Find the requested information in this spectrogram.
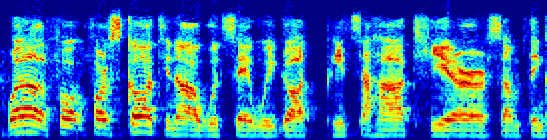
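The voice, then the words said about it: Italian-Swiss accented English. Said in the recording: “I'm originally from the Italian-speaking part of Switzerland, so that's where my macaroni accent comes from”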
